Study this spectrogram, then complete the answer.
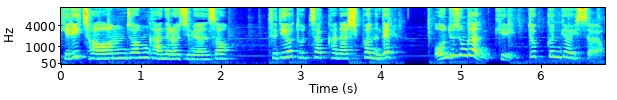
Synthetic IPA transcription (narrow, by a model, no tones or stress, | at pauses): kiɾit͡ɕʌmd͡ʑʌmkanɯɾʌd͡ʑimjʌnsʰʌ | tɯdiʌtot͡ɕʰakʰanaɕʰi̥pʰʌnːɯnde̞ | ʌndɯsʰuŋɡankiɾḭt͈uk̚k͈ɯnɡjʌis͈ʌ̰jo̰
